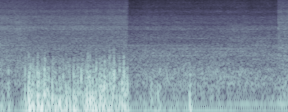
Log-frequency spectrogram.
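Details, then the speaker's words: HVAC outdoor condensing unit on a no-cool call: steady low condenser fan rush with even airflow, no rubbing or bearing noise; fan moving plenty of air, coil not bad. "Plenty of air coming off of it. Pushing plenty out. Coil's not bad."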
